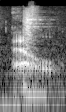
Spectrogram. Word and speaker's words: L: letter l yeah uh what we often hear is what ella hello right is actually the way the proper way to say it is l l yeah yeah and then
